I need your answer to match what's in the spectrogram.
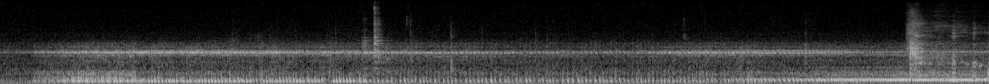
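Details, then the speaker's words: General Electric C600 tube radio during voltage tests, signal generator removed, tuned near 590: low rapid putt-putt motorboating about four beats a second over a tone, station buried underneath. Fault unconfirmed, possibly supply. "we'll take the signal generator out of the picture here's some motorboating in the radio"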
